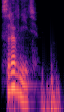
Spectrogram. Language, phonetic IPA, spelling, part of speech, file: Russian, [srɐvˈnʲitʲ], сравнить, verb, Ru-сравнить.ogg
- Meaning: to compare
